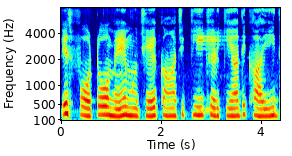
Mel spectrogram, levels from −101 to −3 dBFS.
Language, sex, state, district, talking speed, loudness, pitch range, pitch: Hindi, female, Madhya Pradesh, Katni, 110 wpm, -17 LUFS, 200-225 Hz, 205 Hz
